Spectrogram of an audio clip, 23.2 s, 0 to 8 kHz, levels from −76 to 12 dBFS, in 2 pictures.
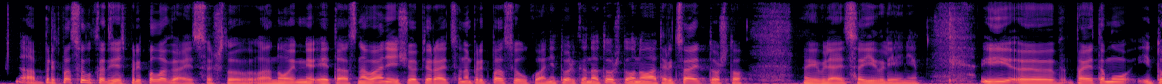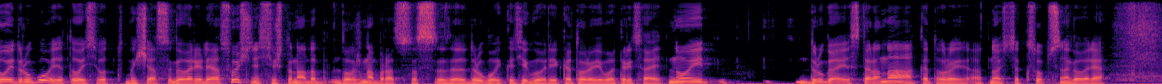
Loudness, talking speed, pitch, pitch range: -19 LUFS, 150 wpm, 120 Hz, 110-135 Hz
